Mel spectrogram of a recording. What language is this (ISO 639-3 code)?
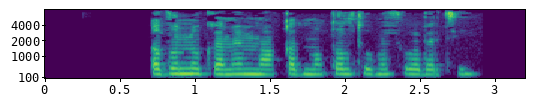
ara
